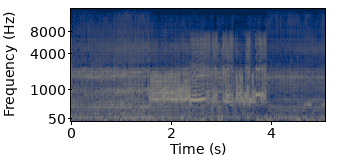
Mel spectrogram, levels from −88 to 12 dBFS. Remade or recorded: remade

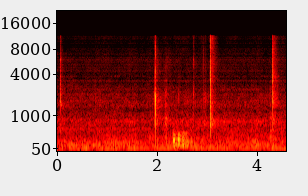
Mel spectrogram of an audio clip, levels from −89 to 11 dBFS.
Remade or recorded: remade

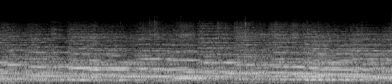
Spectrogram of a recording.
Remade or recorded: recorded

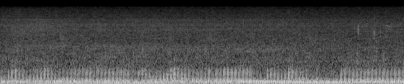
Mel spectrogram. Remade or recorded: remade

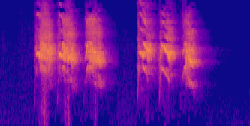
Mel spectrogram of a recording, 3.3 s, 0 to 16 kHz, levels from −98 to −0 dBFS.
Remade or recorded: remade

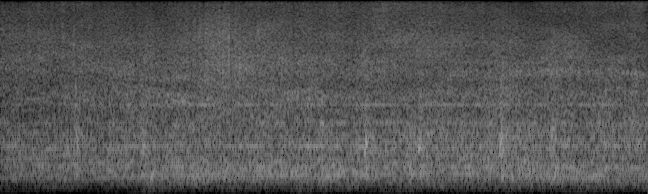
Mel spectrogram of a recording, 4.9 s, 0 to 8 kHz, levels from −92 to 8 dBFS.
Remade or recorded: remade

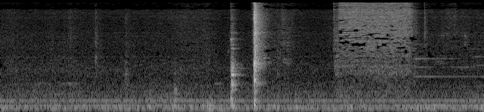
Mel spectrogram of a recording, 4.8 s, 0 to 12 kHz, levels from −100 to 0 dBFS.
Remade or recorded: recorded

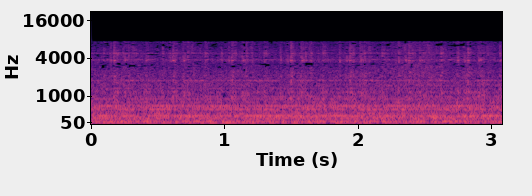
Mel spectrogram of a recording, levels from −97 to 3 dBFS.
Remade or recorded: recorded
